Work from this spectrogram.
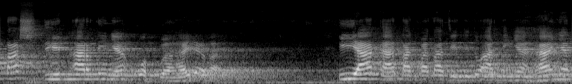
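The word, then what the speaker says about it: إياك: paling rawan ketika membaca iyaka nabudu wa iaka n yang benar Inya itu kan bertasdid bacanya ditekan iyaka nabudu wa i kalau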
